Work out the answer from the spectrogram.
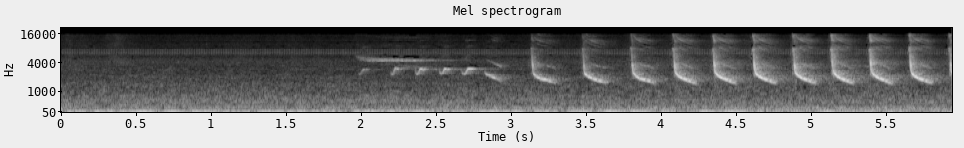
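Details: Cardinal giving a brief burst of short clipped notes with a higher thin note, followed by a long run of about eleven clear, sharply falling whistles repeated evenly about twice a second, steady low hum underneath.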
